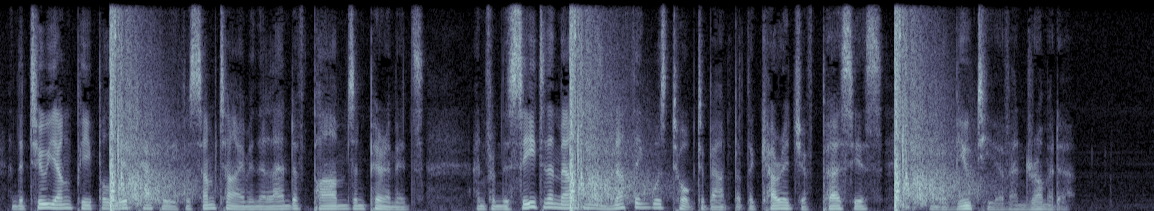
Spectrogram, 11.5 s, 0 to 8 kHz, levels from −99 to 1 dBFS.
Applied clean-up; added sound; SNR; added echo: none; Gunshot, gunfire; -3 dB; none.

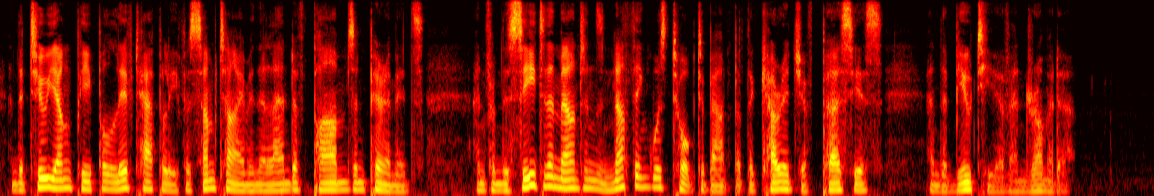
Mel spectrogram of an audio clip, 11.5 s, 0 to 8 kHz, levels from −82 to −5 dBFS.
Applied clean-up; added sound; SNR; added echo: none; none; none; none.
